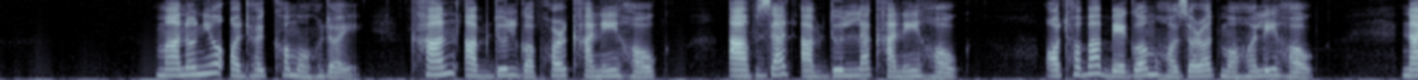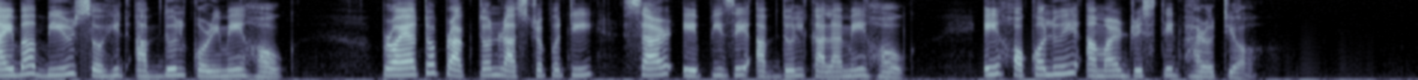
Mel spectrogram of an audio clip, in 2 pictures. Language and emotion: Assamese, neutral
